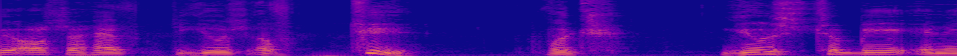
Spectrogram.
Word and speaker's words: tu: The how to use it is very simple, because tu, T-U, pronounced tu, again, you have the U.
